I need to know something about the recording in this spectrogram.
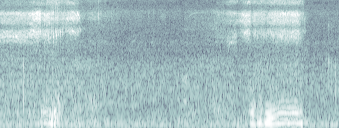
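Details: A dog snoring: two low, rumbling snore breaths about three seconds apart, the second longer and louder, with soft wheezy hiss between them in a quiet room.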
